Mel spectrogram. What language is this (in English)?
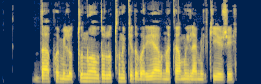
Pashto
